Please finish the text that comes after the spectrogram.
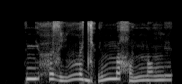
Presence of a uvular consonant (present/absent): present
